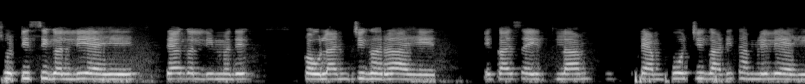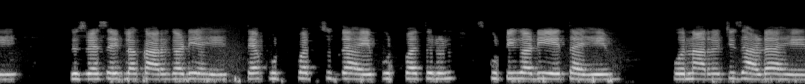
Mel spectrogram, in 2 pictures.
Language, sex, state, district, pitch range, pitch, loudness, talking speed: Marathi, female, Goa, North and South Goa, 245-265 Hz, 250 Hz, -16 LUFS, 125 wpm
